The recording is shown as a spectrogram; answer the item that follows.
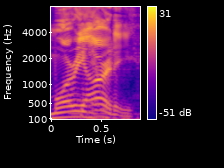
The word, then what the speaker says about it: Moriarty: heard his name pronounced i've only moriarty moriarty like like the like like a sherlock holmes guy like the villain from sherlock holmes yeah like the hound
